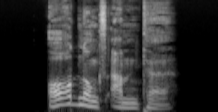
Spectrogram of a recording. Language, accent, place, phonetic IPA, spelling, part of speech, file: German, Germany, Berlin, [ˈɔʁdnʊŋsˌʔamtə], Ordnungsamte, noun, De-Ordnungsamte.ogg
- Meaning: dative of Ordnungsamt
